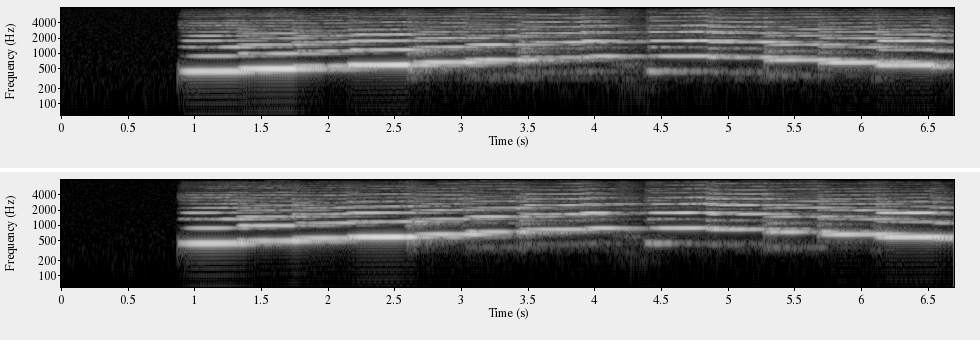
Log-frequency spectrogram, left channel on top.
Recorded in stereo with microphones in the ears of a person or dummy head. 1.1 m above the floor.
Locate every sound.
0.9 s a flute: 45° right (ahead or behind), 1.6 m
